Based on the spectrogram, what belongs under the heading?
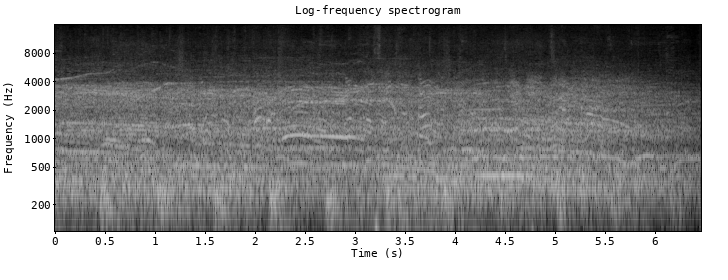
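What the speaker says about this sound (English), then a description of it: "Listen to this crowd. It sounds insane." Boxing crowd in the film Rocky IV roaring and cheering, a loud, sustained wall of massed voices with scattered shouts and no gaps.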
